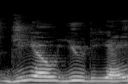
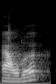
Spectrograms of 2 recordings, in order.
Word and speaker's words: Gouda: mousse signature halda that's g-o-u-d-a that is pronounced alda that word is dutch it is not gouda it is how that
